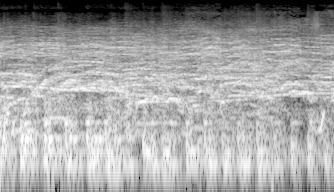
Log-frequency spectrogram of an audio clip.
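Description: A classroom of teenage students shouting and cheering together, many voices at once.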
